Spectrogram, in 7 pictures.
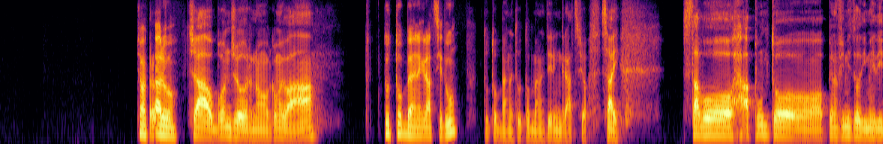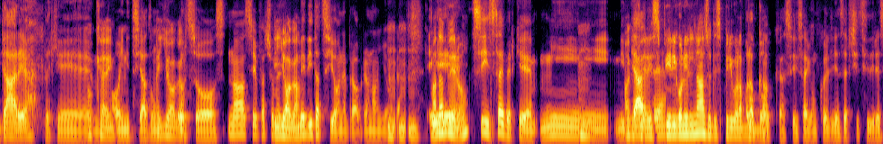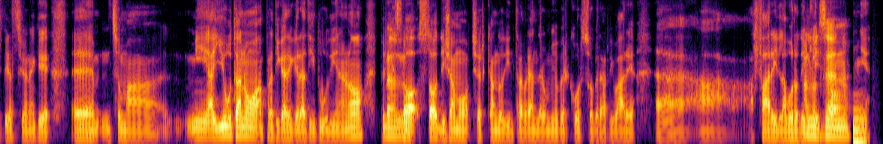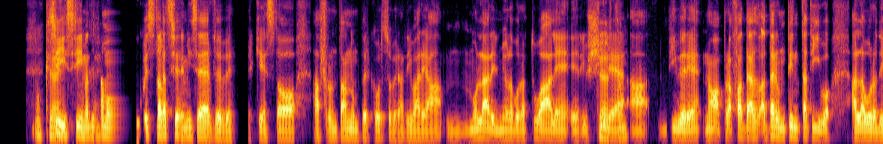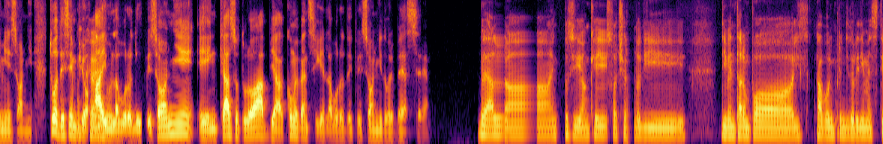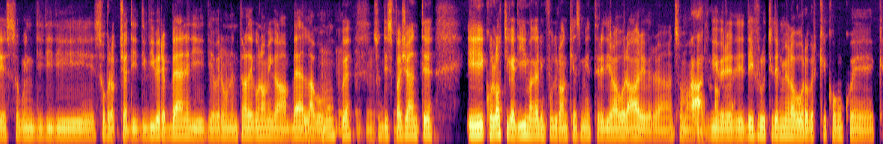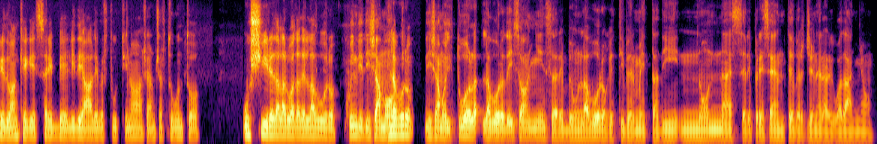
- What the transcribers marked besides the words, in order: distorted speech; other noise; tapping; exhale; exhale; drawn out: "Mi"; other background noise; drawn out: "a"; unintelligible speech; drawn out: "di"; static; drawn out: "po'"; drawn out: "di"; "cioè" said as "ceh"; unintelligible speech
- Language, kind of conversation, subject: Italian, unstructured, Come dovrebbe essere il lavoro dei tuoi sogni?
